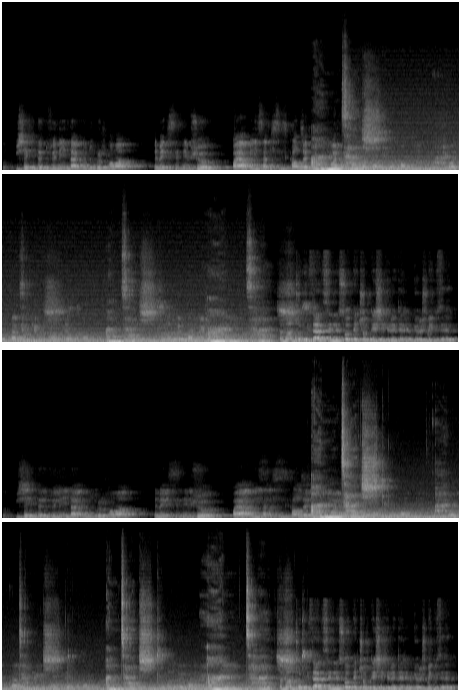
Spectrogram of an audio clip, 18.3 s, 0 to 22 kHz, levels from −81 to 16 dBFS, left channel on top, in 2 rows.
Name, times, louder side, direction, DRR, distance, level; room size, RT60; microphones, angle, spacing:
voice 1, 0.3-2.5 3.0-4.2 4.6-10.9 11.5-13.7, left 1 dB, 85° left, 1 dB, 7.4 m, -32 dB
Female speech woman speaking / Whispering, 6.2-7.6 8.6-9.1 9.5-9.6 9.9-10.5 11.2-12.3 13.2-15.2, equal, 65° right, 5.0 m, -23 dB
sound 1, 6.8-14.4, left 1 dB, 60° left, 5.0 m, -29 dB
voice 2, 14.7-18.1, equal, 10° right, 2 dB, 5.7 m, -28 dB
24.5 x 17.0 x 8.1 m, 1.0 s
head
